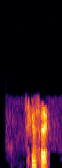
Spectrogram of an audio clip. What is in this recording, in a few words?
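Police Patrol Dispatch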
